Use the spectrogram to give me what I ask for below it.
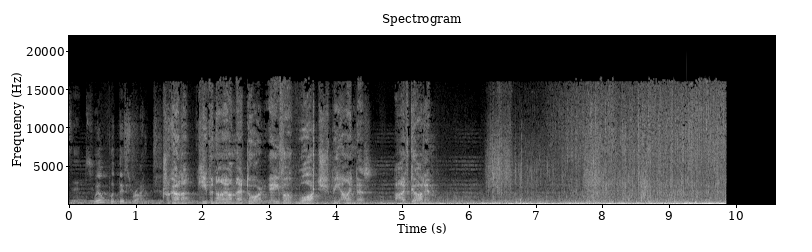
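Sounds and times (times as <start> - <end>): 
speech: 0.4 - 5.6
deep rumbling tremor shaking an underground chamber: 3.2 - 9.9
crackling rattling debris: 3.3 - 9.8.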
